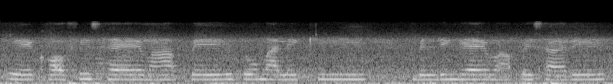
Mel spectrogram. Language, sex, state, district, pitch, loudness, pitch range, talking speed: Hindi, female, Maharashtra, Mumbai Suburban, 230 Hz, -15 LUFS, 225-235 Hz, 135 wpm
